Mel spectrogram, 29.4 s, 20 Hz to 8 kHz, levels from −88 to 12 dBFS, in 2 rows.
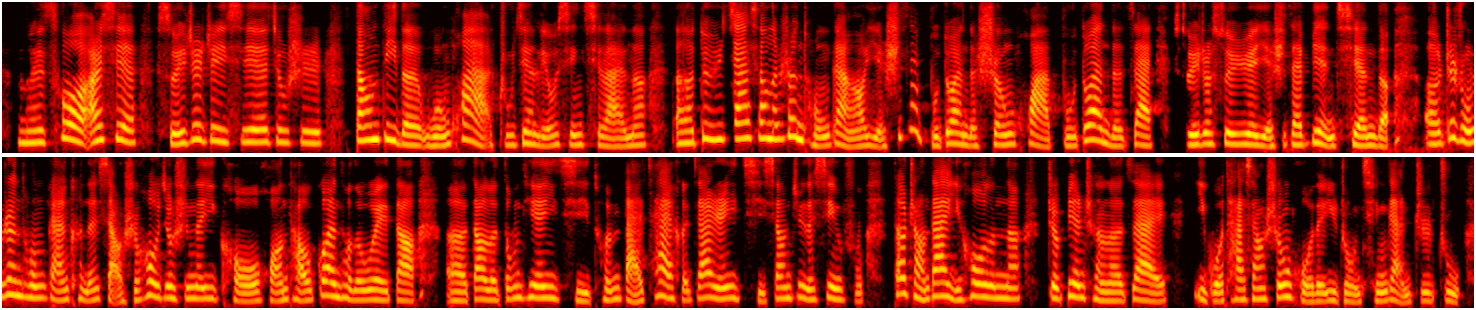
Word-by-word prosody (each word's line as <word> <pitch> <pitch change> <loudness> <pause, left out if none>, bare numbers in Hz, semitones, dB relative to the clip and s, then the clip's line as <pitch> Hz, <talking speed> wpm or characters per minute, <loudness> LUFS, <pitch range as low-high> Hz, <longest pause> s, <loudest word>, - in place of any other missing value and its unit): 没 230 +1 +1
错。 290 +3 +3
而 255 +4 +6
且 275 -6 0 0.2
随 210 +1 +1
着 295 0 0
这 255 -2 -1
些 245 +1 0
就 240 0 -3
是 225 -2 -2 0.3
当 285 +2 +6
地 290 -3 +3
的 190 -4 +2
文 175 +3 0
化 280 -4 +1
逐 190 0 -8
渐 210 +1 0
流 175 +1 -2
行 195 0 -2
起 190 0 -7
来 160 -1 -1
呢， 185 +2 -1 0.3
呃， 225 +1 0
对 295 +5 0
于 295 - +2
家 310 +2 +2
乡 320 0 +1
的 300 -1 +4
认 310 0 +4
同 180 -7 -2
感 190 -6 +1
啊 165 +2 0
也 165 -4 -2
是 255 - -4
在 - - -20 0.2
不 175 0 -2
断 215 0 +1
地 175 - -3
深 195 +3 -1
化， 205 -4 +1
不 175 +2 -5
断 270 +1 +3
地 170 -2 -2
在 180 0 0 0.2
随 195 0 +2
着 210 0 +2
岁 210 0 +2
月 205 -1 +4
也 170 -3 +1
是 175 +3 -5
在 195 -1 +1
变 205 -4 +1
迁 180 0 +2
的。 165 - +1 0.3
呃， 210 0 +1
这 325 +9 +1
种 250 -6 +3
认 280 +1 +3
同 230 -2 0
感， 200 -4 -1
可 215 -1 -6
能 180 +3 -2
小 205 -8 -1
时 185 - -5
候 270 +2 +2
就 230 0 +2
是 220 0 -4
那 220 -1 +1
一 215 -1 -3
口 165 -3 -1
黄 175 0 -2
桃 185 -4 0
罐 265 +3 +2
头 225 -3 -1
的 185 0 -1
味 190 -1 +1
道， 175 -2 +2 0.3
呃， 175 -1 -1
到 205 +2 +2
了 190 -1 0
冬 210 +3 -4
天 230 0 +2
一 220 - -3
起 175 -6 -4
囤 200 +3 -4
白 185 -3 0
菜 255 +5 0
和 195 -4 -6
家 230 +4 0
人 220 0 +2
一 225 - -3
起 200 -6 -6
相 215 +7 -2
聚 230 0 -3
的 200 - +1
幸 200 +1 0
福。 160 -4 -11 0.3
到 310 - +2
长 230 -7 +1
大 260 0 +5
以 205 -5 -1
后 250 +4 +1
了 235 - +3
呢， 210 -1 -1 0.3
这 230 - +3
变 245 0 +1
成 210 -6 -2
了 170 -1 0
在 170 -4 +1 0.2
异 200 - -4
国 165 -1 0
他 195 +3 -1
乡 210 +1 -1
生 240 +3 +2
活 165 -9 -2
的 160 - +1
一 175 +2 -2
种 155 -3 -3
情 170 +2 -2
感 170 -7 -3
支 170 +2 -4
柱。 160 -4 -5
205 Hz, 250 characters per minute, -23 LUFS, 180-235 Hz, 0.3 s, 而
